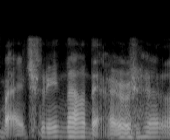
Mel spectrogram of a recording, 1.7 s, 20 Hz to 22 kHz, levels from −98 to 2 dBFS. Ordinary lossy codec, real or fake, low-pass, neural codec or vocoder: Opus, 16 kbps; real; 7.2 kHz; none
